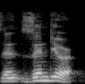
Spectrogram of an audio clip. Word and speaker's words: Zendure: Is that the pronunciation, the proper one? Yes, Zendure.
